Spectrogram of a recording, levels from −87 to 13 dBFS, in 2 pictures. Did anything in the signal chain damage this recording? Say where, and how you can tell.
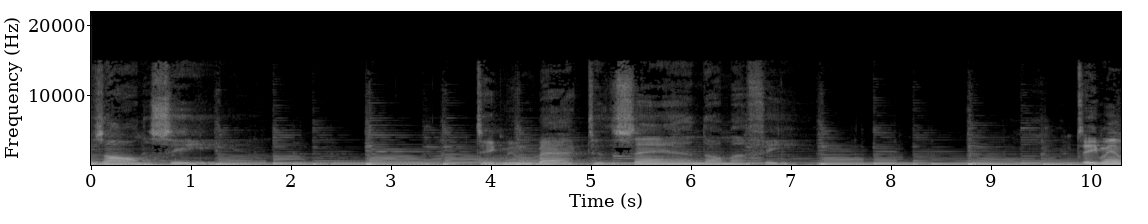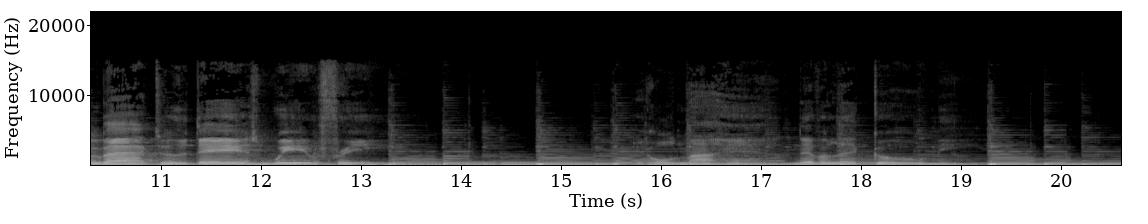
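No, nothing in the signal chain has left an audible mark on this audio, and every stage from capture to playback appears to have passed the signal on intact.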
